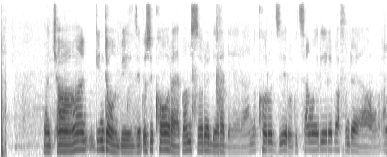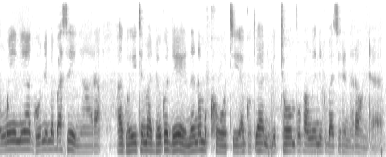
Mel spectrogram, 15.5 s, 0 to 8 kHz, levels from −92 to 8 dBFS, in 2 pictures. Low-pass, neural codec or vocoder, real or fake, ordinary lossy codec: 7.2 kHz; none; real; MP3, 64 kbps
